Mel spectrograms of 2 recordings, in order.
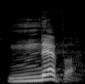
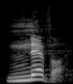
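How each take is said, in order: Both takes have the same delivery.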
